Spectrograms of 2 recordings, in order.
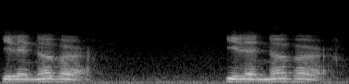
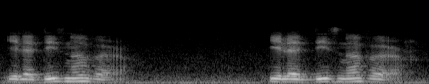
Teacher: The F in the neuf and the 19 will be pronounced as a V at the beginning of the next word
